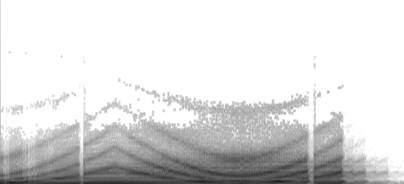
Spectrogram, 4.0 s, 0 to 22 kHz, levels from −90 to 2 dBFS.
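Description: No technical faults are audible.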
